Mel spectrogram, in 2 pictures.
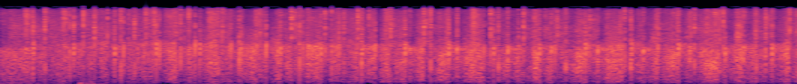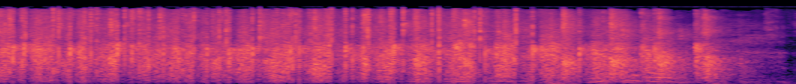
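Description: Audience applause: a roomful of people clapping steadily, dying away near the end.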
